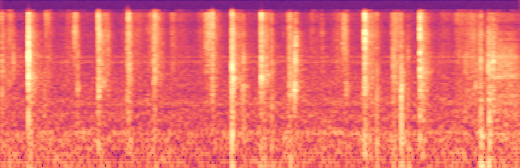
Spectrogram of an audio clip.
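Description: Tarot cards being shuffled and drawn, quiet close riffles and crisp snapping slaps in an irregular rhythm, with no talking during the clip.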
